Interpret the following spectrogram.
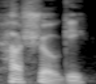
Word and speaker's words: Khashoggi: his name is Jamal Khashoggi I guess in Arabic that K is silent it's more like ha shogi as we reported yesterday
